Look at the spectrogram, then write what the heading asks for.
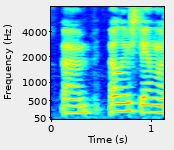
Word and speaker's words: Ehlers-Danlos: How to pronounce Ehlers-Danlos? Ehlers-Danlos syndrome.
